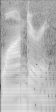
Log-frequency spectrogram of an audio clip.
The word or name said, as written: wandering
